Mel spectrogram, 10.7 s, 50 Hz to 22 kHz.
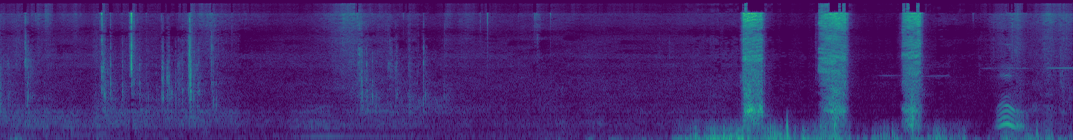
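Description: Textured spray paint hissing from an aerosol can onto a 3D printed bonsai pot in several short, close bursts near the end, after a quieter stretch with faint handling noises.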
